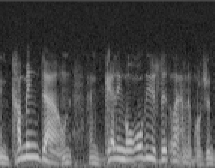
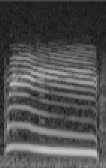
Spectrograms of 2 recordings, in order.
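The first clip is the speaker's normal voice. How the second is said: high, long sliding squeal; sliding whee; 13 semitones higher than usual. Acted. Duck going down the beanstalk slide, squealing.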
